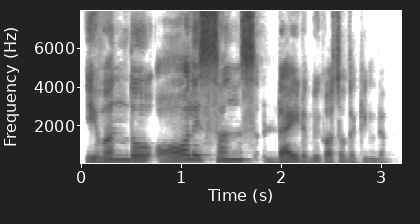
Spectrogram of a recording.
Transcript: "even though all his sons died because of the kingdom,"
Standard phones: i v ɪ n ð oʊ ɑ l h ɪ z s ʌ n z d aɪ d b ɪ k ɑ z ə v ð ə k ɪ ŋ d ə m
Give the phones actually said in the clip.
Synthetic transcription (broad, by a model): i v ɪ n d oʊ ɑ l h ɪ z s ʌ n s d aɪ d b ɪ k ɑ s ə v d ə k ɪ ŋ d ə m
